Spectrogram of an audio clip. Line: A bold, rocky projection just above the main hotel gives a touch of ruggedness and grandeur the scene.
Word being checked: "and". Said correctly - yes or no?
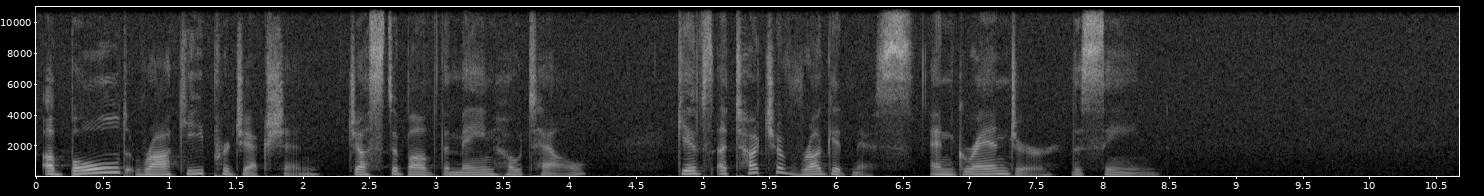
yes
